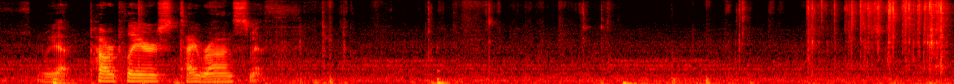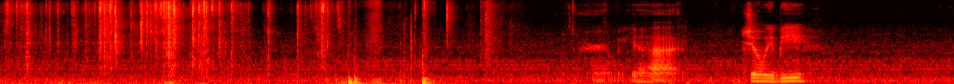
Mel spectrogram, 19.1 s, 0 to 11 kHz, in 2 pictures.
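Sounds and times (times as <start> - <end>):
foil wrapper crinkling and tearing: 7.3 - 14.6.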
